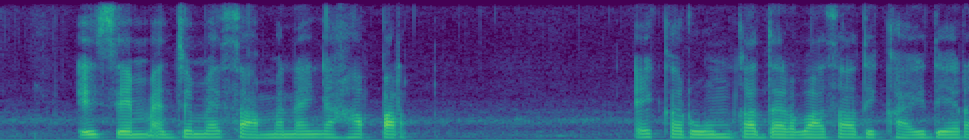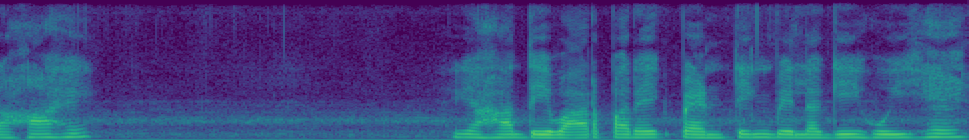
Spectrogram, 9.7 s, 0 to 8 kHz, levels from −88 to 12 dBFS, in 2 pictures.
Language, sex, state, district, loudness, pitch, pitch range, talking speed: Hindi, female, Rajasthan, Jaipur, -20 LUFS, 175 Hz, 170-180 Hz, 140 wpm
